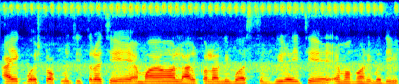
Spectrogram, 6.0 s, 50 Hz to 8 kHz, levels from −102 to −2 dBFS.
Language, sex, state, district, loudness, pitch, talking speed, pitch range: Gujarati, female, Gujarat, Gandhinagar, -18 LUFS, 175 Hz, 180 wpm, 170-180 Hz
